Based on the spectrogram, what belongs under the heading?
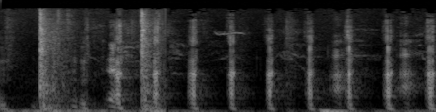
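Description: A hand slaps a desk about ten times in a quick, fairly steady rhythm, each slap a loud, sharp smack, with some voices mixed in underneath.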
